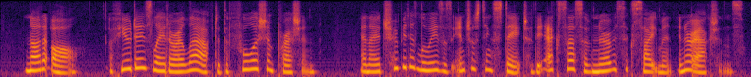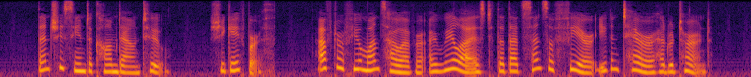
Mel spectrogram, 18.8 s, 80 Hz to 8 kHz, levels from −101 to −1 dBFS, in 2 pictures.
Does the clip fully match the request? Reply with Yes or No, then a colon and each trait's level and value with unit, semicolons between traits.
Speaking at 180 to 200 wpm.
No: average, 170 wpm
